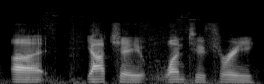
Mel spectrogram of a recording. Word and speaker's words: YACHE123: out for what I'm now going to call YACHE123, as apparently that is how you pronounce that.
